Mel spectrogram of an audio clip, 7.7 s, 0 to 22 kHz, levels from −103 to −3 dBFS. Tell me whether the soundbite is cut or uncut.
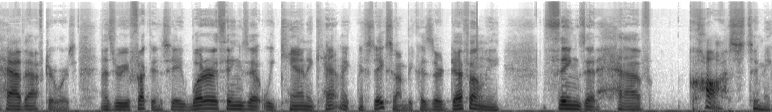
uncut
